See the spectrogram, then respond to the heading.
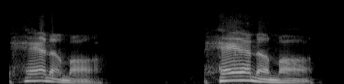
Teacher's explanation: La primera a no se pronuncia a, sino e el sonido corto más común de la a en inglés. E pe la segunda a se pronuncia con la shua.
